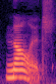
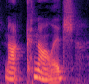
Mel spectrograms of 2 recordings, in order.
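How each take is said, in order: First: The K at the start is silent. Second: The K at the start is pronounced. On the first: The speaker calls it right. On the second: The speaker calls it wrong.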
